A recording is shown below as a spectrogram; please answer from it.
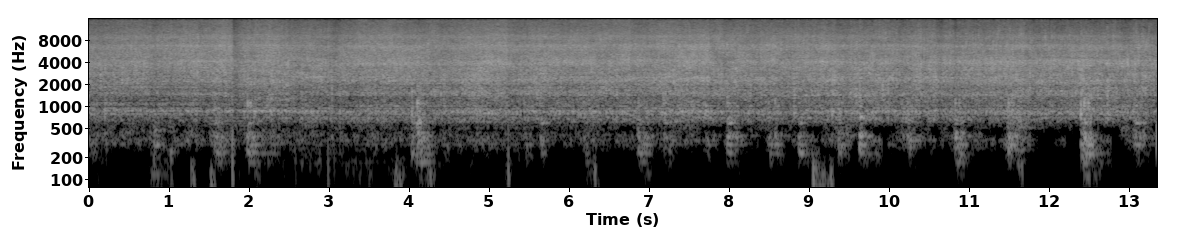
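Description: Onion frying in hot oil over a gas flame, a loud, dense sizzle that hisses steadily and close-up, with faint occasional stirring knocks underneath and no talking.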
